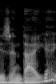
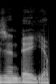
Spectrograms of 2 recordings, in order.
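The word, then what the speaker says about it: Zendaya: Μετά όμως έρχεται τώρα η δεύτερη ταινία, γνωρίζει τον χαρακτήρα που υποδίεται η Ζεντάγια, ή Ζεντέγια όπως την προφέρουν κανονικά, αλλά εμείς θα την πούμε Ζεντάγια για τις ανάγκες αυτού του podcast.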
